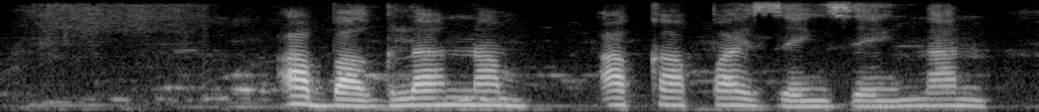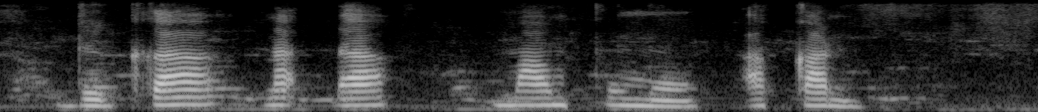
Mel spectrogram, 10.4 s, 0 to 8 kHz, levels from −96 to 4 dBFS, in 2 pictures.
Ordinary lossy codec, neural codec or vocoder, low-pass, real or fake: Opus, 24 kbps; none; 7.2 kHz; real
